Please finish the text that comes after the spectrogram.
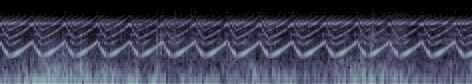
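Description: A toy police car siren wails in a fast, steady up-and-down cycle, loud and close, repeating without a break over a low rumbling background.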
